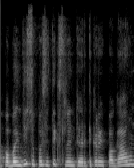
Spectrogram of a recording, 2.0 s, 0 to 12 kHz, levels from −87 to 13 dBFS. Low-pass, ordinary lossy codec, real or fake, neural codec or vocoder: 10.8 kHz; Opus, 24 kbps; fake; autoencoder, 48 kHz, 128 numbers a frame, DAC-VAE, trained on Japanese speech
